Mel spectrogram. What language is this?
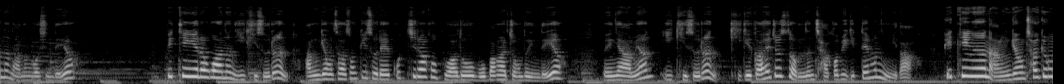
Korean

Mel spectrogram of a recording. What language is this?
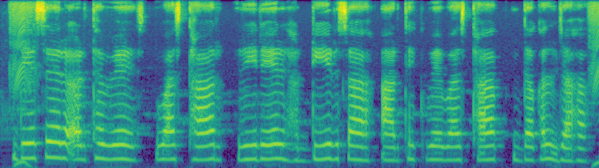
Magahi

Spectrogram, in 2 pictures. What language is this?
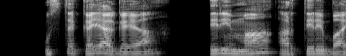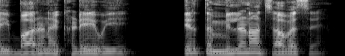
Haryanvi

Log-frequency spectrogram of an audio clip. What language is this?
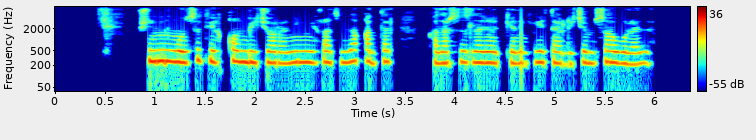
Uzbek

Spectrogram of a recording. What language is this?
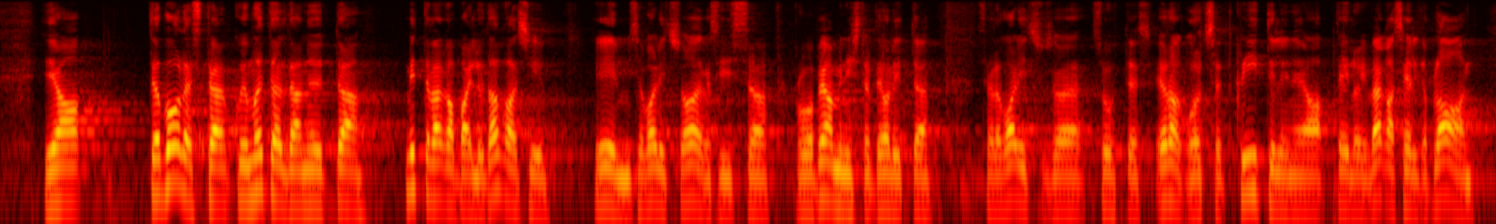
Estonian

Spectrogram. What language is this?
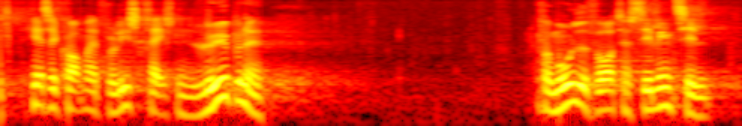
Danish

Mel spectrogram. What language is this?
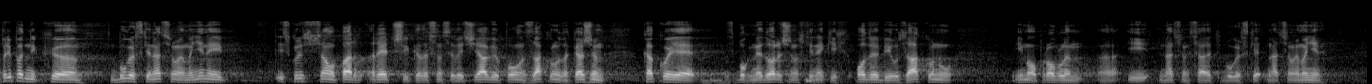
Serbian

